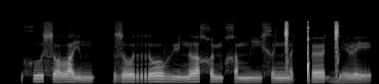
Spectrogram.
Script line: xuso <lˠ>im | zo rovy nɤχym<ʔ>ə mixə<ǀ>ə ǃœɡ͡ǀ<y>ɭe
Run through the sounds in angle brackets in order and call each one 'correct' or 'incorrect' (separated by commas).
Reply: correct, incorrect, incorrect, incorrect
